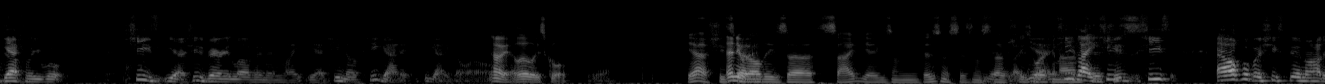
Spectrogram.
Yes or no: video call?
no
